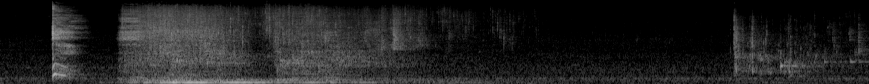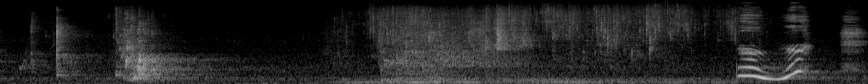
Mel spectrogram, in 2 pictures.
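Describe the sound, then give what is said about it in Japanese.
Hot water poured from a full bucket over someone being bathed, splashing in a loud burst at the start and again in a longer pour later on, with quieter sloshing and brief knocks in between. “お湯、桶いっぱいに入れたわよ。”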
